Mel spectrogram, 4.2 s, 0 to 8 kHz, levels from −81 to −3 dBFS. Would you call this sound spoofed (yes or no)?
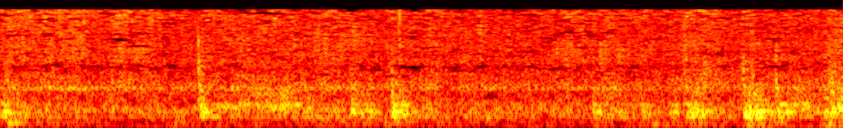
yes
